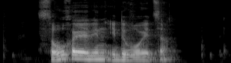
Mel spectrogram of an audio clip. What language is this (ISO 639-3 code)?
ukr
